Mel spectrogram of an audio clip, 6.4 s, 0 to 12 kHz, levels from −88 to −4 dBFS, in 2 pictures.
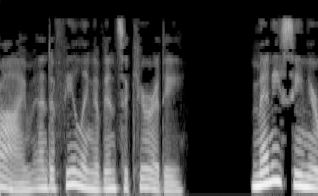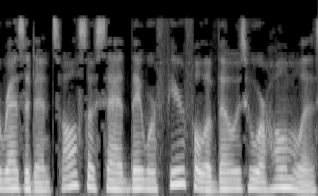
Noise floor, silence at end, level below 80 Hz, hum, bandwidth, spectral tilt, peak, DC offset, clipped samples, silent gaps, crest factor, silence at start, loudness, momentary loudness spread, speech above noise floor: under -90 dBFS; 0 s; -54 dBFS; none; 8.8 kHz; -6.5 dB/octave; -2 dBFS; under 0.1%; under 0.1%; none; 14 dB; 0 s; -18 LUFS; 7 LU; over 73 dB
